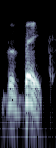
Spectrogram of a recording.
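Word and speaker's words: Vivek: his name is pronounced the vague it rhymes with cake you have a vague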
